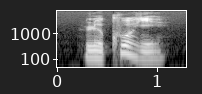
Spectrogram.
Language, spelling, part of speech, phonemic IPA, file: French, courrier, noun, /ku.ʁje/, Fr-courrier.ogg
- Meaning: 1. messenger, courier 2. mail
